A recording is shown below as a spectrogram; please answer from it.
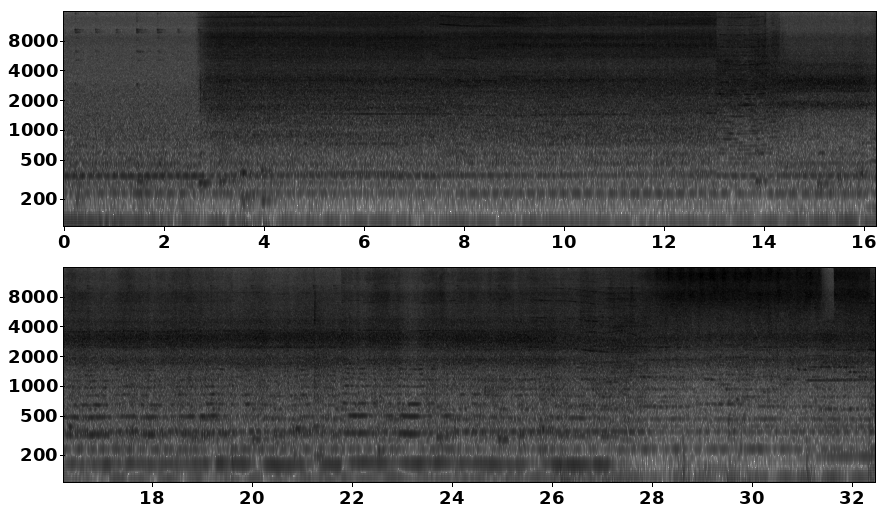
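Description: Background music over steady power-tool sanding noise from an angle grinder fitted with a sanding disc working a wood slab; the sanding noise starts about three seconds in.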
